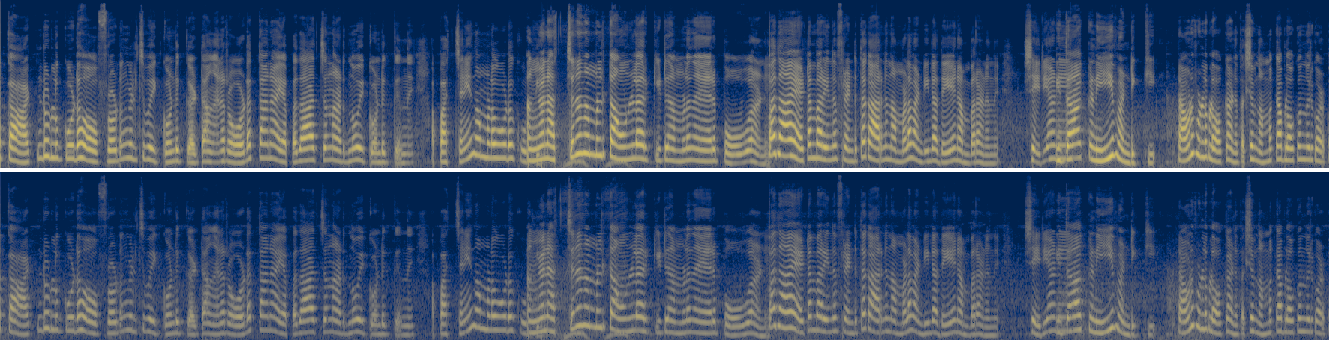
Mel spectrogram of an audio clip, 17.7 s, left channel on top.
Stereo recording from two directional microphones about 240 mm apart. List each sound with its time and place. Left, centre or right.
0.1 s speech: left
15.7 s a woman's voice: centre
